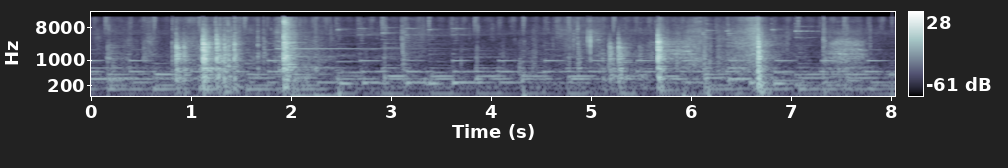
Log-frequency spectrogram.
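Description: Background music playing under a few sharp knocks and clunks as a metal loaf pan is tipped and handled and a baked loaf is turned out onto a wire cooling rack.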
